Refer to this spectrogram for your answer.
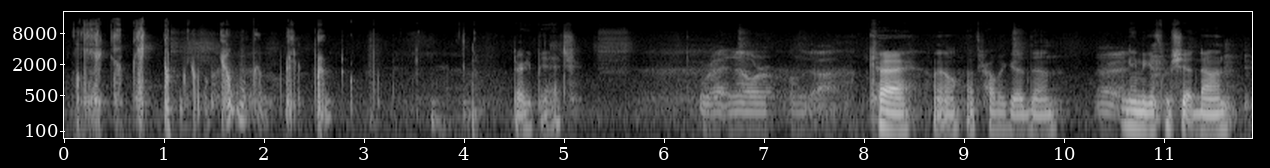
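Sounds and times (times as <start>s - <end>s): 
crunchy chewing with mouth noises: 0.0s - 3.2s
speech: 4.5s - 5.2s, 6.4s - 11.8s.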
